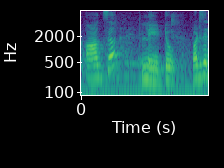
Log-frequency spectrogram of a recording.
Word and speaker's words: oxalato: Oxalato. What is the name of this ligand? Oxalic acid is giving now. So oxalate. But while you are pronouncing in the metal complex, you should say oxalato.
